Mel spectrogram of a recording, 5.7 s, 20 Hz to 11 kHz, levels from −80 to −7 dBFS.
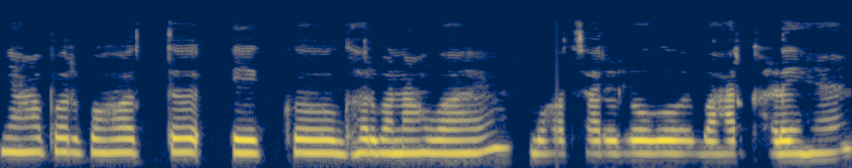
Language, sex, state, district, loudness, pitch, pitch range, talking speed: Hindi, female, Chhattisgarh, Raigarh, -18 LUFS, 225 Hz, 220-235 Hz, 145 wpm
